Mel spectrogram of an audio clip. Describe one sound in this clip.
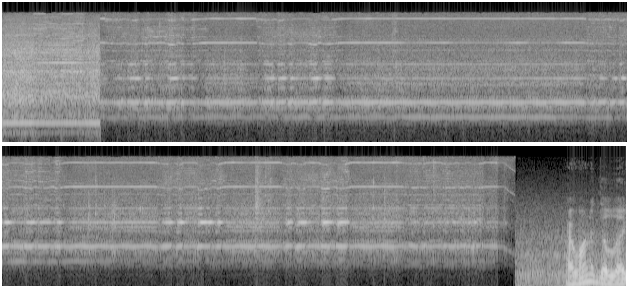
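A table saw hums with a steady high whine.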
